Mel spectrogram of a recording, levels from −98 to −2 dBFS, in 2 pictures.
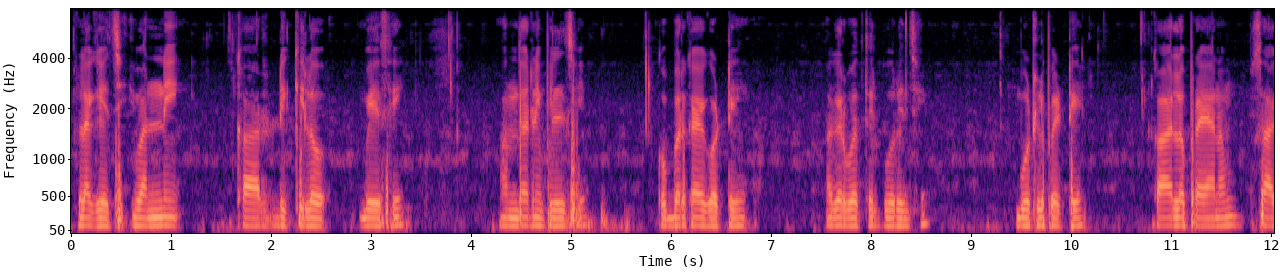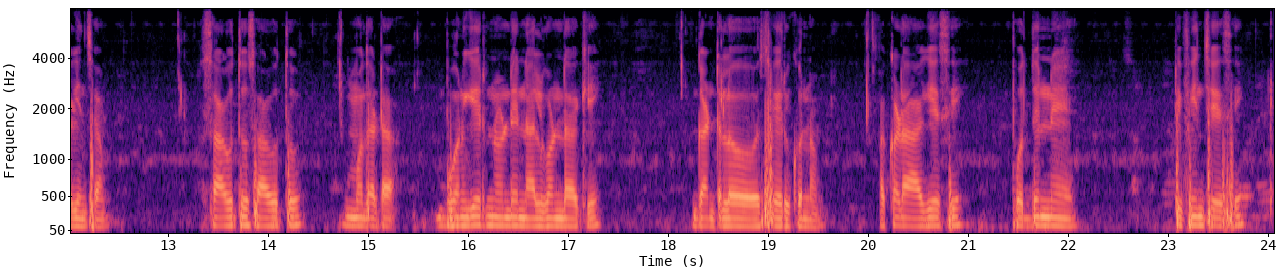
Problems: background sounds at intervals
